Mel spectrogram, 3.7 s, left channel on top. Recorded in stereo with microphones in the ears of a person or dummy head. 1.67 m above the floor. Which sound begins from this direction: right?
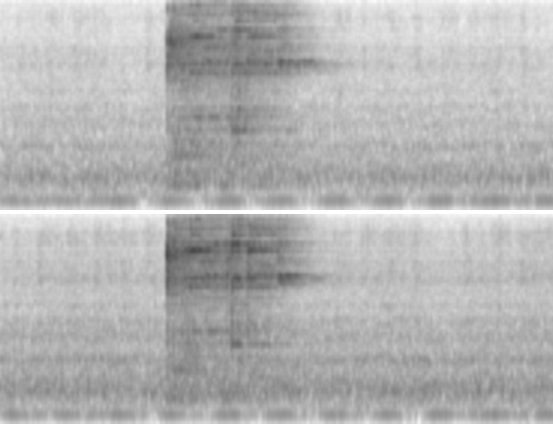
Breaking glass, at 1.1 s.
